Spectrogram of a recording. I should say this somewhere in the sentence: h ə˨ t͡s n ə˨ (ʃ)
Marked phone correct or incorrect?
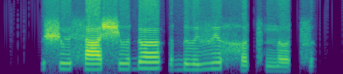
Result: incorrect: t͡s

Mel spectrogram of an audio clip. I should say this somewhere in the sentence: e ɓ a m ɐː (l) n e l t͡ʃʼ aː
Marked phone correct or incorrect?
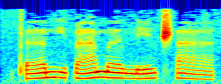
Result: correct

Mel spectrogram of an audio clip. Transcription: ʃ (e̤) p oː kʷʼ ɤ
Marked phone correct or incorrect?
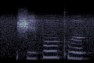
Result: correct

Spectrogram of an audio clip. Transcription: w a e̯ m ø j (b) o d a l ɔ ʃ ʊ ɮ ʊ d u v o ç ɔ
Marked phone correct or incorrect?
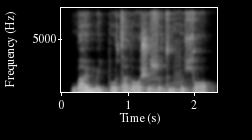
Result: correct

